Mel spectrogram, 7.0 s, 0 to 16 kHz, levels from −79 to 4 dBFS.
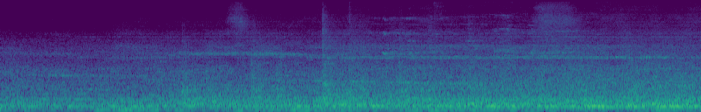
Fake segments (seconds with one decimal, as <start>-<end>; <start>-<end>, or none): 0.8-3.7; 6.0-7.0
